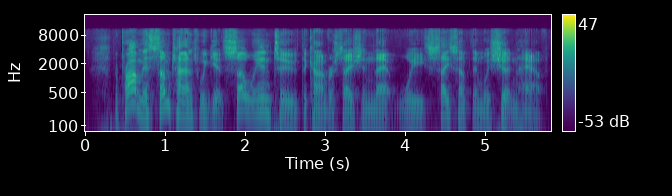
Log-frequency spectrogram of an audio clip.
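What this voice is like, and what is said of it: Slight Southern US accent. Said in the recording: “I have a slight accent, and yes, I'm from the South. Proudly Southern. I was born and raised in northern Alabama.”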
